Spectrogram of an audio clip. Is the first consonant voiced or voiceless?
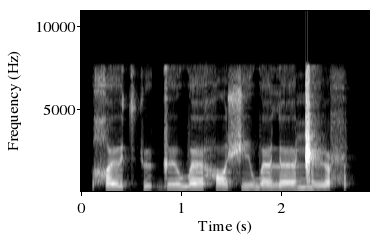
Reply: voiceless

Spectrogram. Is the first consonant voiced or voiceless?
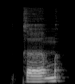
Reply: voiceless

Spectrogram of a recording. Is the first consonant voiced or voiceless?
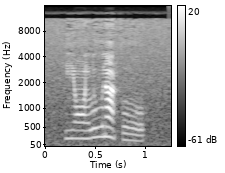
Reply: voiced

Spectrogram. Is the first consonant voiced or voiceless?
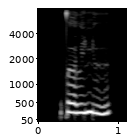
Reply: voiceless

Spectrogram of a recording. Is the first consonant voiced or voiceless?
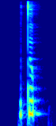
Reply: voiceless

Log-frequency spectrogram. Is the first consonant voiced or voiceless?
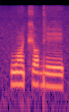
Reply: voiced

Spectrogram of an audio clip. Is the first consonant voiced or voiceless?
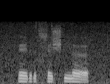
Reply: voiced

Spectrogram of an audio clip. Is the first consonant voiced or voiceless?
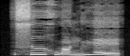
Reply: voiceless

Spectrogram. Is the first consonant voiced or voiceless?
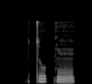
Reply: voiceless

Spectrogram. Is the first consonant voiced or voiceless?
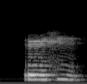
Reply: voiced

